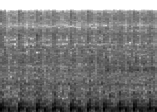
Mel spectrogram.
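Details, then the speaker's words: Restored Motorstar classic motorcycle, cable not yet fitted: steady low even pulse of about five beats a second with no knocks or rattles; only slight noise remains, judged okay. "Medyo lang yung nadidilig yung ingay, pero okay na yan."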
